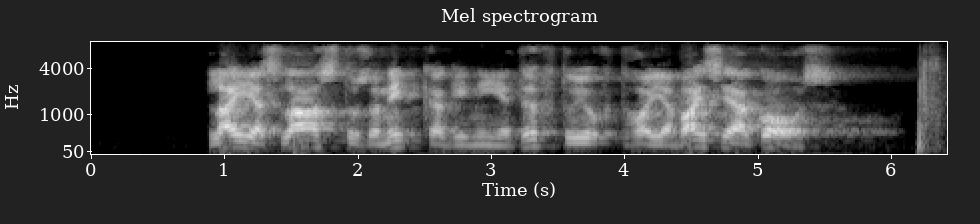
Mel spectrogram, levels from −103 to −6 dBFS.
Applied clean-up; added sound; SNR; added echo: none; none; none; reverberation time 0.6 s.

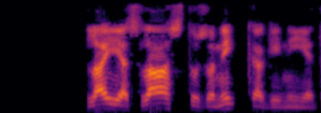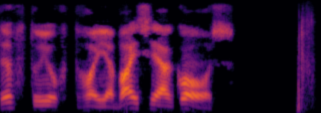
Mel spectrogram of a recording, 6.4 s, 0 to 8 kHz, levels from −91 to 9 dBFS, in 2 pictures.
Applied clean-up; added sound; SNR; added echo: none; none; none; none.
